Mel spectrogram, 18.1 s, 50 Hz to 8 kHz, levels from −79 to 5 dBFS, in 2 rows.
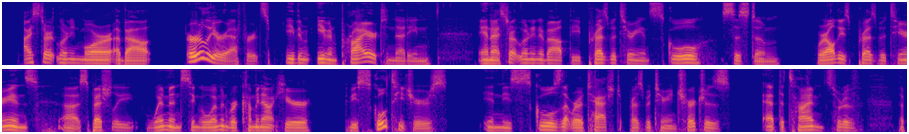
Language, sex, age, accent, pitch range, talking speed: English, male, 30-49, American, 95-115 Hz, 175 wpm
